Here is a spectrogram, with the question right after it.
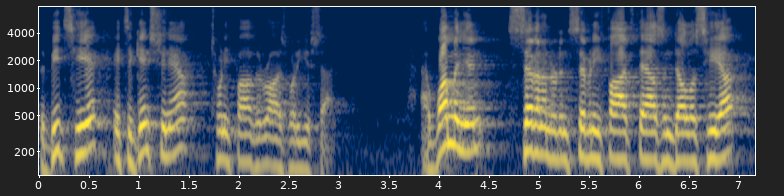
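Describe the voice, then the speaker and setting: With an energetic tone, a high-pitched man speaks at a fairly quick pace, his pitch varying an ordinary amount and his loudness swinging widely. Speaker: auctioneer, auction competition entrant. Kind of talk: property auction call. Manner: fast, energetic, persuasive.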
